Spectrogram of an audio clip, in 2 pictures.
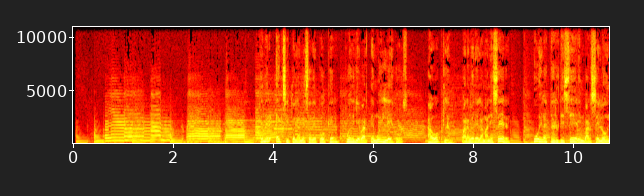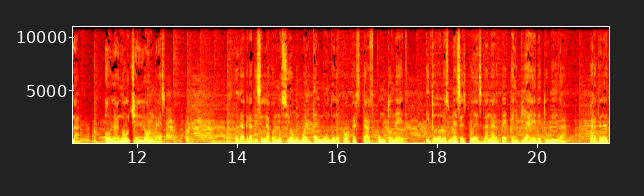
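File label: Latin American; Spanish-Latin (Argentina), Male, Studio, 20s-30s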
